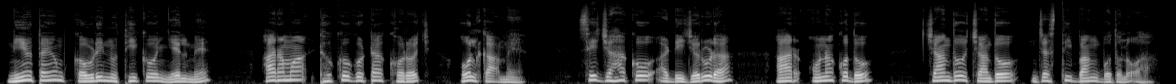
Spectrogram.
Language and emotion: Santali, neutral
